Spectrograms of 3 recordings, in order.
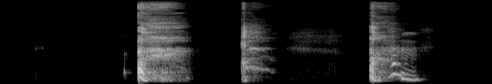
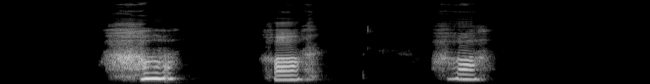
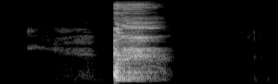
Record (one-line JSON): {"three_cough_length": "4.9 s", "three_cough_amplitude": 32768, "three_cough_signal_mean_std_ratio": 0.34, "exhalation_length": "6.5 s", "exhalation_amplitude": 24580, "exhalation_signal_mean_std_ratio": 0.37, "cough_length": "2.8 s", "cough_amplitude": 32768, "cough_signal_mean_std_ratio": 0.31, "survey_phase": "beta (2021-08-13 to 2022-03-07)", "age": "18-44", "gender": "Female", "wearing_mask": "No", "symptom_headache": true, "smoker_status": "Prefer not to say", "respiratory_condition_asthma": true, "respiratory_condition_other": false, "recruitment_source": "REACT", "submission_delay": "2 days", "covid_test_result": "Positive", "covid_test_method": "RT-qPCR", "covid_ct_value": 35.0, "covid_ct_gene": "N gene", "influenza_a_test_result": "Negative", "influenza_b_test_result": "Negative"}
